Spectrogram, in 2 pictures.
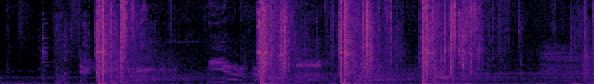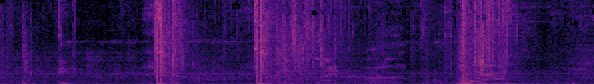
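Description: Gunshots bang loudly several times.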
